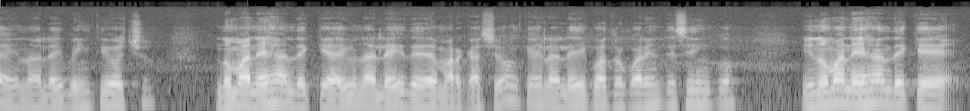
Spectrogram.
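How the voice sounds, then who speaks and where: A man with a Nicaraguan Caribbean coast Spanish accent, explaining things deliberately in an interview and often checking for agreement with short tag questions. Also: mid-range voice, darkish tone.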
